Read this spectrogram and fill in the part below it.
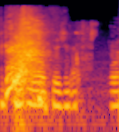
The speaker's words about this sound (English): Bless you.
